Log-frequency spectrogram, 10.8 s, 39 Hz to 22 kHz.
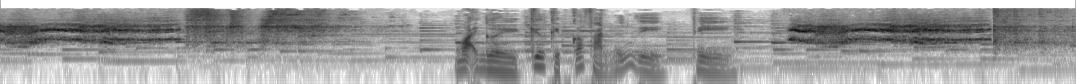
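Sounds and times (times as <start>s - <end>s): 
truck tires skidding while braking hard: 0.0s - 4.0s, 7.9s - 10.7s
speech: 4.6s - 7.5s.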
